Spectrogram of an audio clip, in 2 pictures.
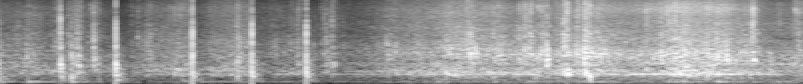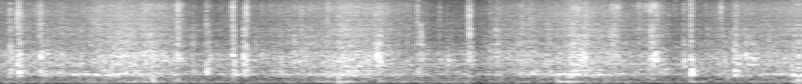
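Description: Small electric cement mixer running, its drum churning wet concrete with a rough, gritty noise over a steady motor hum; it grows louder about two seconds in. A few sharp clicks and knocks come in the first two seconds.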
